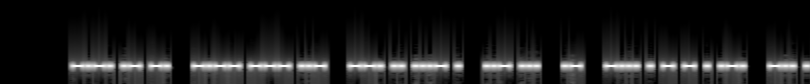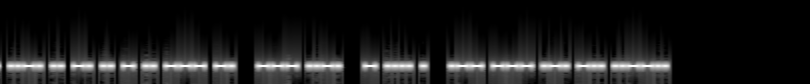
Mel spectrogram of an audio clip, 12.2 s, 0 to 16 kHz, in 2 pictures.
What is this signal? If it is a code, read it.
Morse code, heard as a keyed tone, about 46 wpm, 700 Hz. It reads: CAN YOU GIVE US A BETTER DEFINITION OF THE WORD?
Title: Sentences from Top 1000 Words - Review Part 4 - 45wpm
